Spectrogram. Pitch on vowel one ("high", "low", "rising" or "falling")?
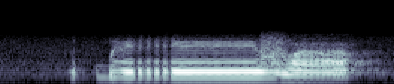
high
